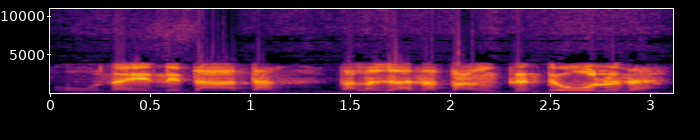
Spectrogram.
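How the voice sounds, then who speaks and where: Sharp, bright Ilocano brother on phone. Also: male voice, medium pitch, lively intonation, a little fast, poor audio. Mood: resigned, concerned. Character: concerned, frustrated elder brother on the phone. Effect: telephone filter. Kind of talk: Ilocano radio drama acting.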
